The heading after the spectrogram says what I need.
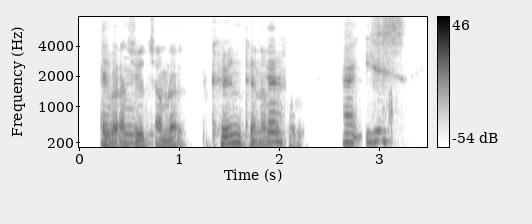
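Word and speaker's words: könnte: এবার তারপর আসি হচ্ছে আমরা খেনটেন এটার, আমরা করব। হ্যাঁ, ইস, ইস খন্টে, এটা কেমন করে ভাই উচ্চারণ করবো এটা একটু? এটা আমরা বলবো হচ্ছে খন্টে, জাস্ট উমলাউট যেভাবে আমরা উচ্চারণ করতাম, মনে আছে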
